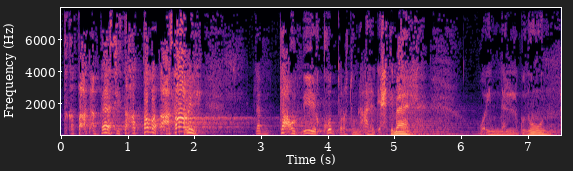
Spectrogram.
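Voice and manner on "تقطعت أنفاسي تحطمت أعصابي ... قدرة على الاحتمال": frantic outcry. Acted. Breaking down.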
